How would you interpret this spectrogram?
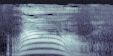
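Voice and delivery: high, loud cat yowl; angry cat yowl. Acted. Cat grabbed by the tail, yowling. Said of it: "said the cat".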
